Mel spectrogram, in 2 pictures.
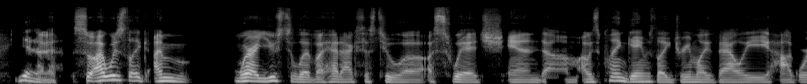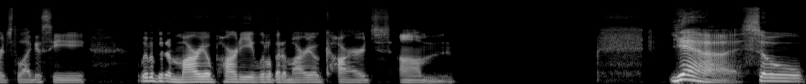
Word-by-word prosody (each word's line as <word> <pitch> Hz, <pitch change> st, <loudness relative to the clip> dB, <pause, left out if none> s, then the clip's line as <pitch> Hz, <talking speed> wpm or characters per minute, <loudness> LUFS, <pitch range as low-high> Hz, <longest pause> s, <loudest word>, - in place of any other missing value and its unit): Yeah. 130 Hz, -, +1 dB, 0.2 s
So, -, -, +2 dB
I -, -, +9 dB
was, 200 Hz, +1 st, +4 dB
like, 175 Hz, -5 st, -1 dB
I'm 145 Hz, -5 st, +1 dB, 0.4 s
where 160 Hz, +2 st, +6 dB
I -, -, +7 dB
used 160 Hz, +3 st, +1 dB
to 130 Hz, -, -7 dB
live, 115 Hz, -2 st, -2 dB
I 110 Hz, -, +1 dB
had 125 Hz, +1 st, -2 dB
access 115 Hz, +1 st, -5 dB
to 110 Hz, -4 st, -4 dB
a 105 Hz, -1 st, -4 dB
a -, -, -5 dB
Switch, 105 Hz, -4 st, 0 dB
and, 105 Hz, -1 st, 0 dB
um, 105 Hz, -1 st, -7 dB
I 110 Hz, -, -2 dB
was 120 Hz, 0 st, -4 dB
playing 175 Hz, -1 st, -1 dB
games 130 Hz, -1 st, 0 dB
like 105 Hz, -1 st, -2 dB
Dreamlight 115 Hz, -1 st, -4 dB
Valley, 105 Hz, 0 st, -2 dB
Hogwarts 105 Hz, +1 st, -6 dB
Legacy, 105 Hz, -1 st, -8 dB, 0.5 s
little 165 Hz, +1 st, -1 dB
bit 155 Hz, -, -1 dB
of 135 Hz, -, +2 dB
Mario 120 Hz, +2 st, +4 dB
Party, 120 Hz, -1 st, 0 dB
little 115 Hz, +2 st, -4 dB
bit 115 Hz, -, -3 dB
of 105 Hz, -, -5 dB
Mario 110 Hz, +1 st, -3 dB
Karts, 105 Hz, 0 st, -6 dB
um 100 Hz, 0 st, -5 dB, 2.2 s
Yeah. 200 Hz, +1 st, +6 dB
So 150 Hz, -5 st, 0 dB
115 Hz, 155 wpm, -24 LUFS, 105-140 Hz, 2.2 s, I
